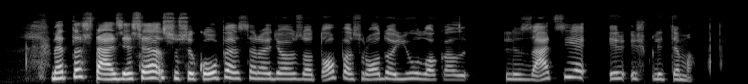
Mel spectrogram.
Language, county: Lithuanian, Kaunas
